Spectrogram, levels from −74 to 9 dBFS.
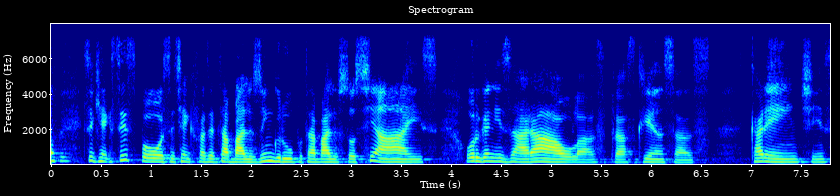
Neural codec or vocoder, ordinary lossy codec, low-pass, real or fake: codec, 16 kHz in and 24 kHz out, 1 kbps, XY-Tokenizer; none; 7.2 kHz; fake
